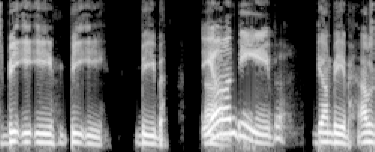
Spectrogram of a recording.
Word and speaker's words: Beebe: It's Beebe. Beebe. 𝗀𝗏𝗏𝗏𝗏. 𝗀𝗏𝗏𝗏𝗏. I was going to go Debo Beebe.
